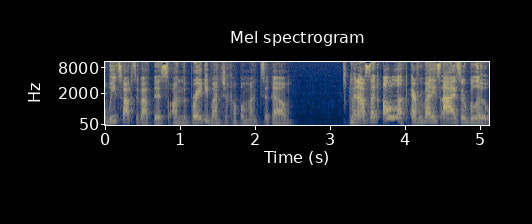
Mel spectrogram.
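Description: A woman's bright, sharp voice with a General American accent and very wide pitch swings, against a quiet background. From US West. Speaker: podcast host. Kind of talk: casual chat. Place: studio. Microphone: studio mic.

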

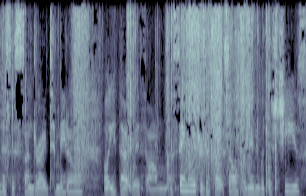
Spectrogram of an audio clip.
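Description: There is noticeable background noise behind this woman, who talks at a fairly slow pace. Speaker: home vlogger. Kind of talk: casual vlog chat. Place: kitchen. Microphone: phone near.

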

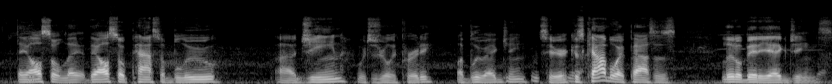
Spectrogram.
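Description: A man with a fairly low pitch and ordinary pitch variation talks at a fairly quick pace in an ordinary speaking voice. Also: dry sound with no echo. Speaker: farmer vlogger. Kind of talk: casual vlog chat. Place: open country. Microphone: phone near.

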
